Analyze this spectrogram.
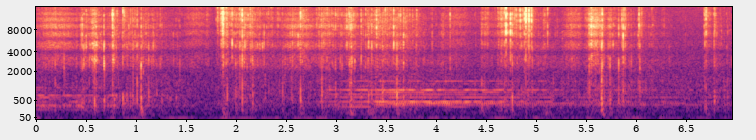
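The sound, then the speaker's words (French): Footsteps crunch over twigs and dry litter on a forest floor, a loose series of crackling, snapping steps over the steady watery hiss of a stream below, with a few faint high tones drifting through the middle. “de brindilles, la forêt crisse, crisse sous vos pas.”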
